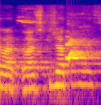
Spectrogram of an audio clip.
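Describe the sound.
A small dog yaps and whines in short, high-pitched bursts at home, mixed in with a person talking over it.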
